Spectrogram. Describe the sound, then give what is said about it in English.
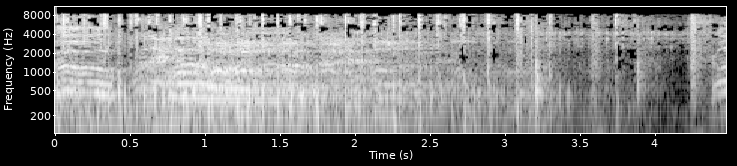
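Several horses' hooves clip-clop in a busy, uneven patter as a sheriff's posse rides up, fairly loud, with a murmur of voices and background bustle early on before the hoofbeats stand out more clearly. “Get down off them horses, boys.”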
